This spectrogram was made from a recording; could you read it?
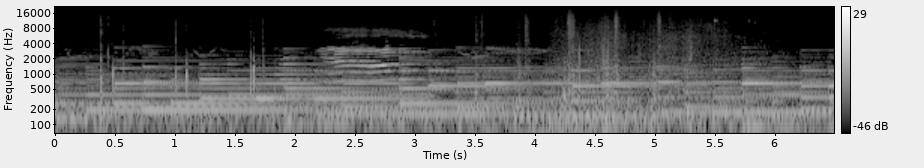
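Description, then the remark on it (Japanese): A small stray cat lets out a single drawn-out meow partway through, clear, rising over a steady background of sustained music-like tones that continue throughout. “やめなよ、そんな野良猫に構うの。”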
